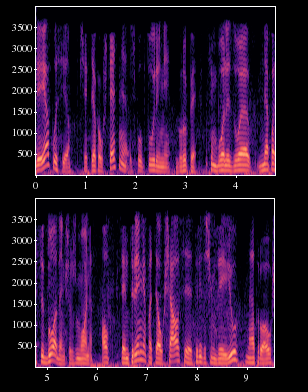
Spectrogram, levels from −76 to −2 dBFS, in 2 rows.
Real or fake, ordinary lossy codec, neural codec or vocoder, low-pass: fake; MP3, 32 kbps; codec, 16 kHz, 2 kbps, X-Codec, HuBERT features, trained on balanced general audio; 3.6 kHz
